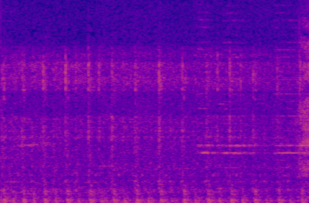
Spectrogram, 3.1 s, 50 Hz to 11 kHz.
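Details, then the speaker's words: TVS Victor 3-valve motorcycle after repair of a knocking, non-starting engine with timing chain tensioner work, electric-started: a steady, even single-cylinder thump at a smooth idle with no knocking or ticking, a normal healthy idle (the silencer is cracked). "देखो first class start engine में कोई भी sound [संगीत] नहीं बिल्कुल बढ़िया"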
